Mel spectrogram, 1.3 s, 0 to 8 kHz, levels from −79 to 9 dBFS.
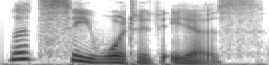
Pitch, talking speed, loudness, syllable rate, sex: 165 Hz, 220 wpm, -16 LUFS, 4.0 syllables/s, female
